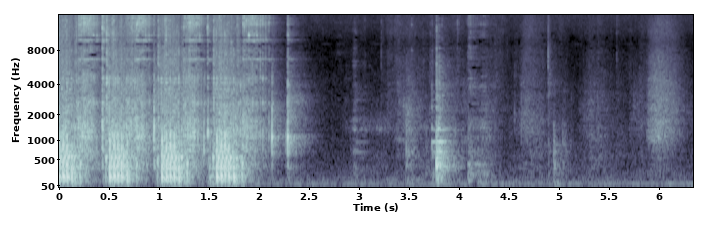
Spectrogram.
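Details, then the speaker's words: Chainsaw with torn fuel line temporarily reconnected, choke on: three quick pull-cord rasps about a second apart with no firing; engine flooded, fuel visible. "Oh yeah, we're flooded. We're flooded because I can see the fuel in there."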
